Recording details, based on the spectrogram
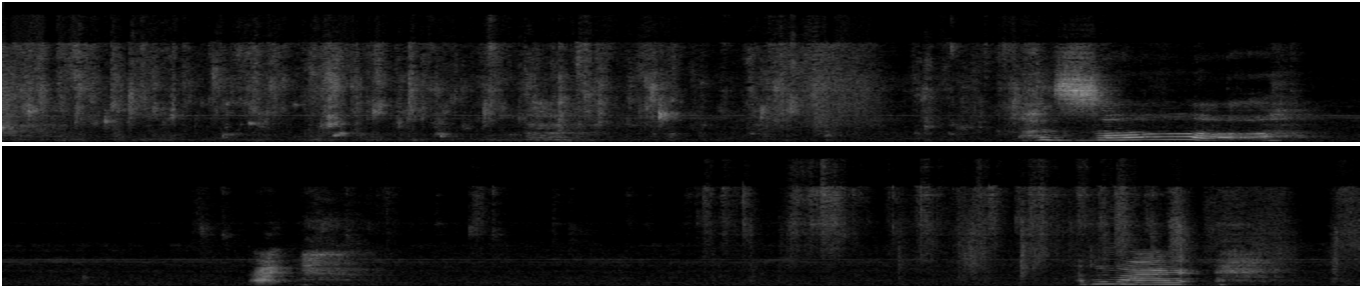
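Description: Hot water running from a house tap while cooking a roast, a soft continuous stream under intermittent talk, with brief louder splashing bursts and a voice now and then.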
